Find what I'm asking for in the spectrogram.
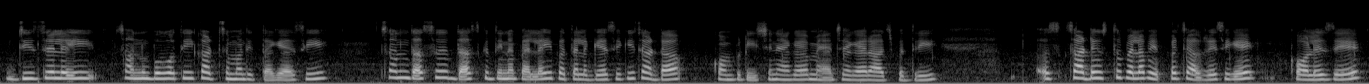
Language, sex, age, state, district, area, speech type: Punjabi, female, 18-30, Punjab, Rupnagar, urban, spontaneous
